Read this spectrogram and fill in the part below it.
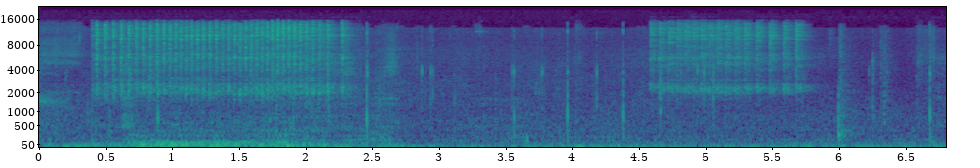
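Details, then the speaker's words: Bicycle disc brake after de-squeak service, wheel reinstalled with thru-axle and checked for rotor rub: only the freewheel's fast buzzing ratchet as the wheel spins and coasts, no squeal or howl when braking; brakes now quiet. "Ah, peace and quiet. No more."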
